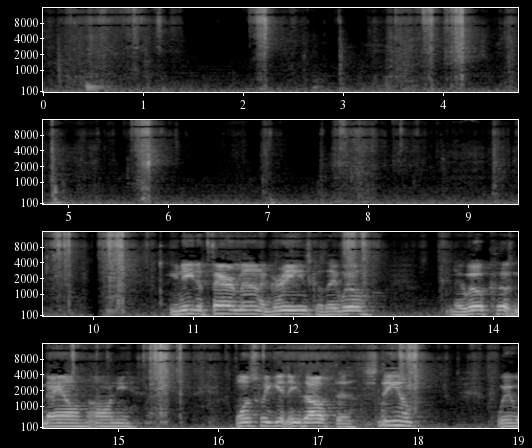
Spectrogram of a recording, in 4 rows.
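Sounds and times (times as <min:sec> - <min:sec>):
leaves torn off stems: 0:03.7 - 0:04.8.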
